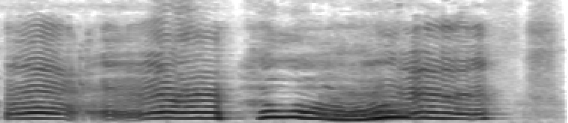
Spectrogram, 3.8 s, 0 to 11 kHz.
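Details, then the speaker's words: A 14-week-old baby girl with reflux cries loudly in two strong, high-pitched bursts with sustained voicing during tummy time, while her mother tries to calm her; a dummy did not settle her. Infant crying. "What followed was a lot of screaming and a lot of me trying to convince the baby that she's okay."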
